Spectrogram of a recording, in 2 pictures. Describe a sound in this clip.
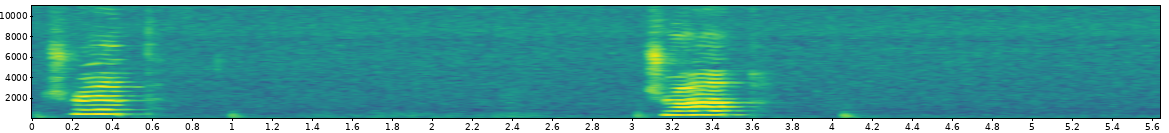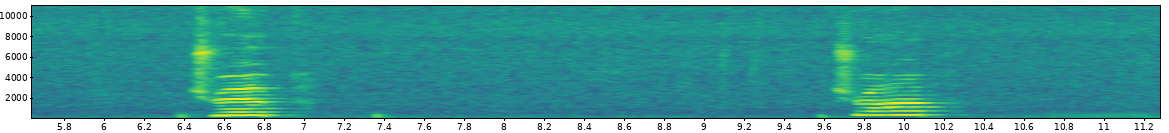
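A woman sings short single notes, one at a time, with pauses between them.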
